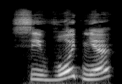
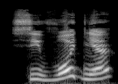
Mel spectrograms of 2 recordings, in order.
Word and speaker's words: сегодня: Сегодня. Сегодня. Завтра. Завтра. Excellent. Well done. Now please note that word today, сегодня, is pronounced with a V instead of G sound, which was mentioned in supplementary materials in previous lectures.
